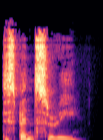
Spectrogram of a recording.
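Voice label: "dispensary", English, British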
